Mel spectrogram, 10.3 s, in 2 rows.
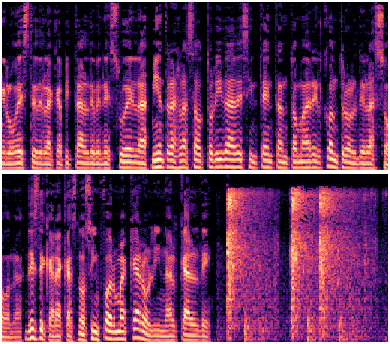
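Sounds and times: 
speech: 0.0s - 8.6s
gunshots: 8.0s - 10.2s.

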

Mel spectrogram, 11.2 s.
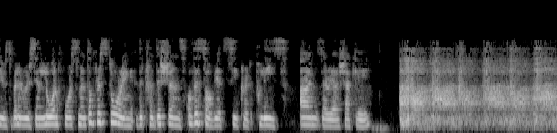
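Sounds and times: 
speech: 0.0s - 9.0s
crowd of protesters outside a jail shouting and chanting: 8.0s - 11.1s.

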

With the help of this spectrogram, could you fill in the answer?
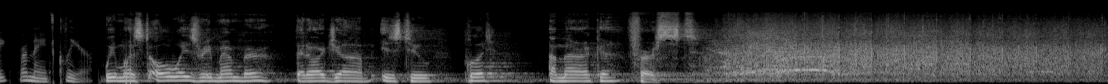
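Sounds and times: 
speech: 0.0s - 7.3s
audience applause and cheers: 7.0s - 11.0s.

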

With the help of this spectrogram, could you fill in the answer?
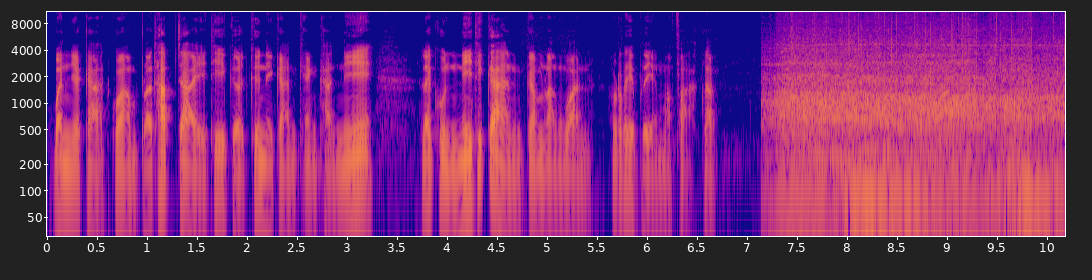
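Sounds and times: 
speech: 0.1s - 7.9s
crowd cheering in concert hall at student robotics competition: 7.2s - 10.1s.

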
